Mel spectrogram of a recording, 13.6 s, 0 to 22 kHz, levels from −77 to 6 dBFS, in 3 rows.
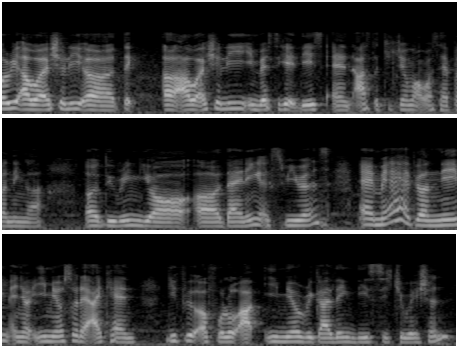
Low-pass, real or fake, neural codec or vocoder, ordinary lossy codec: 7.2 kHz; real; none; none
